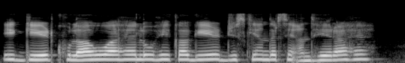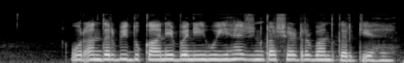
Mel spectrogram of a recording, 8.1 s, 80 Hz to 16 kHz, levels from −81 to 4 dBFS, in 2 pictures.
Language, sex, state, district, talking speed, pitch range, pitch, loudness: Hindi, female, Uttar Pradesh, Lalitpur, 185 wpm, 225-240 Hz, 235 Hz, -16 LUFS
